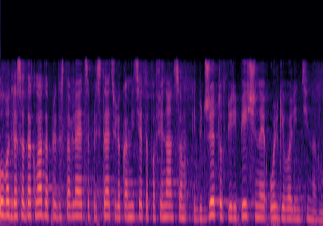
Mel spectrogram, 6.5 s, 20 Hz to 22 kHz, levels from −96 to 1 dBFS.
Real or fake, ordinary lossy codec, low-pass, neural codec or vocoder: real; none; 7.2 kHz; none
